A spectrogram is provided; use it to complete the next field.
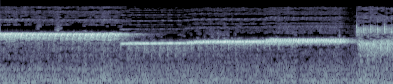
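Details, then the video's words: Yellow canary holding long, piercing whistled trills, first high then slightly lower and steady, before switching to a sharper buzzing phrase. "Observing the Enchanting Song of the Canary Yellow" canary yellow singing"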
